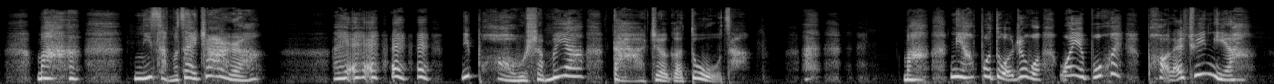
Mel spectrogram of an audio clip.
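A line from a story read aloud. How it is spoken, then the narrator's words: Exhausted panting. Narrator (Chinese): 胡谷月累得直喘气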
